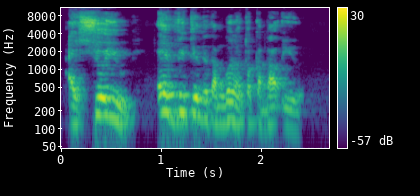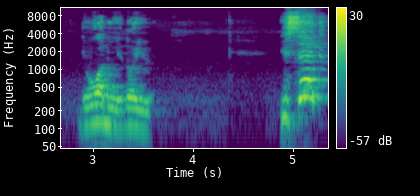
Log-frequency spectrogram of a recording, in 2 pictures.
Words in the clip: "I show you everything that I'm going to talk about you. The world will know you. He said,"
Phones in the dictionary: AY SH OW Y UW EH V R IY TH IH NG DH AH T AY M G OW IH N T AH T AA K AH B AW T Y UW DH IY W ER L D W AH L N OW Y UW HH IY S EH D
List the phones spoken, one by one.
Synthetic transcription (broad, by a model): AY SH OW Y UW EH V R IY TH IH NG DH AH T AY M G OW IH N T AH T AA K AH B AW T Y UW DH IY W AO D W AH N OW Y UW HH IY S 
